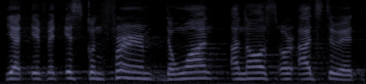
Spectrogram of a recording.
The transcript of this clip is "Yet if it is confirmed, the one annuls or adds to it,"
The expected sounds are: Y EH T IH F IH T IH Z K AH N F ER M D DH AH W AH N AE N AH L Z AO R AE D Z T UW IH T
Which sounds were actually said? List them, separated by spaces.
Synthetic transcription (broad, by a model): Y EH T IH F IH T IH S K AH N F ER M D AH W AH N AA N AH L S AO R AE D S T UW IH T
